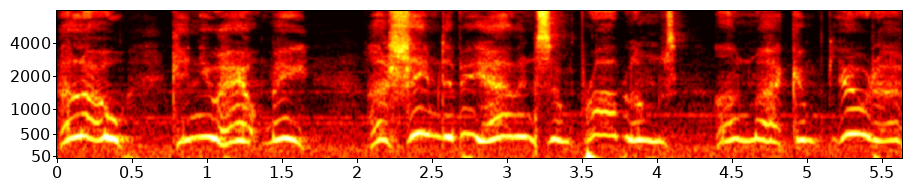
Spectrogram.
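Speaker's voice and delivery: very high, weak, half-hearted put-on old-man voice. Speaker demonstrates a half-assed old man voice impression. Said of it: "I was trying to actually do my very half-assed old man voice, so let me demonstrate for you".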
